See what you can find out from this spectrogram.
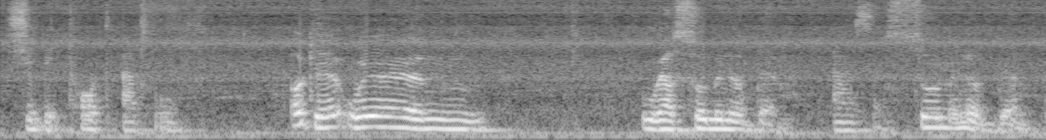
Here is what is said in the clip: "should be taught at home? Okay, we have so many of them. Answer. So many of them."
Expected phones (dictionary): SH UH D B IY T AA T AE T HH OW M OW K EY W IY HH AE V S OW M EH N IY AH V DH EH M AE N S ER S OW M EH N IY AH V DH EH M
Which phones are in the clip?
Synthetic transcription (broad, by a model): SH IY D B IY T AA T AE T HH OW OW K EY W IY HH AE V S OW M EH N IY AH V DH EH M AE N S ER S OW M EH N IY AH V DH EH M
